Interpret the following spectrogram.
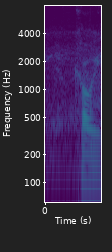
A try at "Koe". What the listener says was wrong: His last name is pronounced Kui. You're saying Koi.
